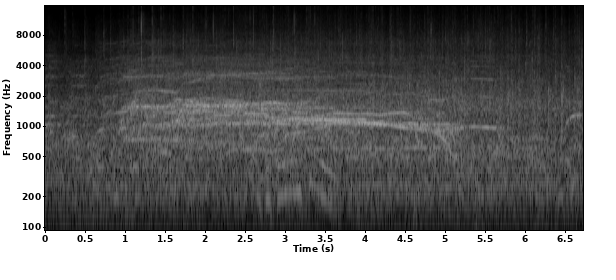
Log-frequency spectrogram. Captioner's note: audience cheers and applauds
